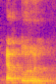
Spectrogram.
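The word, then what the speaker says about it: Ertuğrul: juga ada film namanya dirilis ertugrul atau Bacanya adalah dirilis er turun Siapa itu Er turun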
